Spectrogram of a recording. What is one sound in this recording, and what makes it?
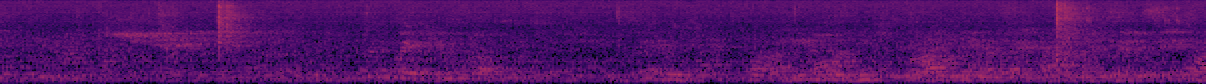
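A man speaks calmly through a microphone in a large, echoing hall.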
